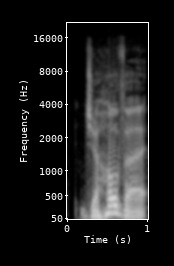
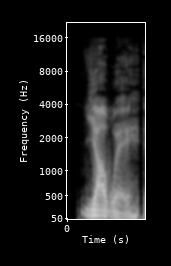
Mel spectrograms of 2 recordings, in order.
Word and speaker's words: Yahweh: Yod Vav Hey, sacred tetragrammaton, and he decided it was pronounced Jehovah. And scholars today believe it's more scholars. That's a cop out. I think it's more common to see people believe that it's Yahweh is how you would pronounce mm-hmm. that rather than Jehovah.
